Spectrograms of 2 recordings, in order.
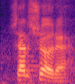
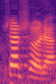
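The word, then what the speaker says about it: Llaryora: El caso de Córdoba, por ejemplo, Martín Yarlora, ¿vos cómo lo pronunciás? Yarlora. Yarlora.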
